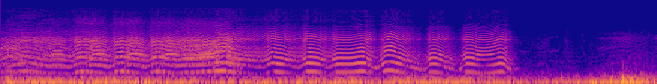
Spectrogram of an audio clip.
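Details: A king penguin, likely a male among a group slapping and fighting over mates at breeding-season start at Volunteer Point rookery, Falkland Islands, trumpets a rich, rapidly wavering call about four seconds long over low wind and colony noise.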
